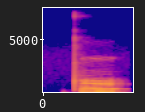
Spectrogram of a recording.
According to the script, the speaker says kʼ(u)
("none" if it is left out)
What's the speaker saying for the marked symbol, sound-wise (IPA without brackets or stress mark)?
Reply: u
